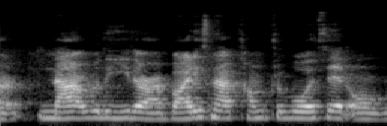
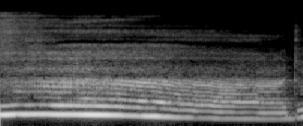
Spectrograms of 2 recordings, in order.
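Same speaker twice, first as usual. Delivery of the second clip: long, drawn-out reluctant sigh; mock-weary exhale, stretched out; 4 semitones higher, 3 dB louder than usual. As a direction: heave a big sigh at the thought. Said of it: "in my head I was like".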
